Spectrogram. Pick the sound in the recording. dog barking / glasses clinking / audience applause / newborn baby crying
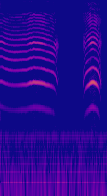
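newborn baby crying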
